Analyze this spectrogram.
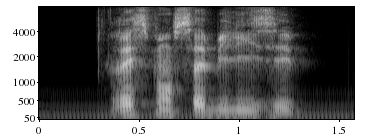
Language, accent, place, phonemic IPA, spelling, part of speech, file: French, France, Lyon, /ʁɛs.pɔ̃.sa.bi.li.ze/, responsabiliser, verb, LL-Q150 (fra)-responsabiliser.wav
- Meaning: to responsibilize, to make responsible, to give responsibilities to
